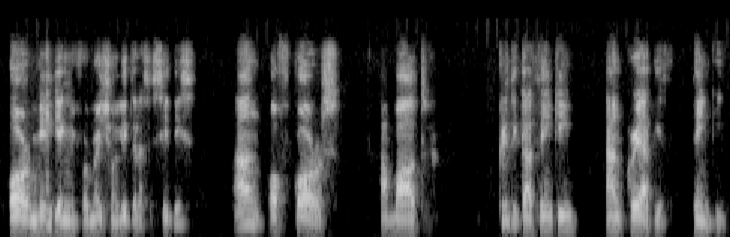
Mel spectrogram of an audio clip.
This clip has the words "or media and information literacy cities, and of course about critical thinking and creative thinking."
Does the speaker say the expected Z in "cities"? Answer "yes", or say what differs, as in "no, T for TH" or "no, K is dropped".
no, S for Z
